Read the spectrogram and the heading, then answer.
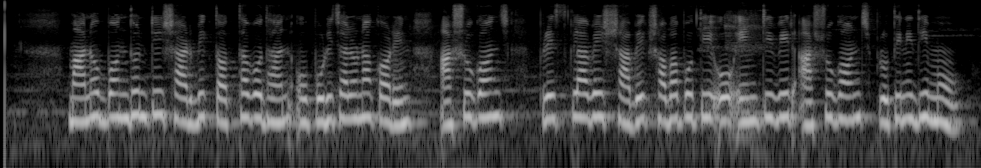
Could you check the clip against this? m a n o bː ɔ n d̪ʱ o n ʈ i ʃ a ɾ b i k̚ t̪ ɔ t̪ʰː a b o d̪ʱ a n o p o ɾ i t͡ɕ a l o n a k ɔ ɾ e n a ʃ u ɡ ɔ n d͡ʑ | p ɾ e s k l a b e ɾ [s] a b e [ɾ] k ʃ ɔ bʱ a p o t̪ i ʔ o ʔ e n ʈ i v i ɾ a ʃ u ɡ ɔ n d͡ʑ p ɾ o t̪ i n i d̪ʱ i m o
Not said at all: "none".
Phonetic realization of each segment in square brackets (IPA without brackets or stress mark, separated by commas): ʃ, none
